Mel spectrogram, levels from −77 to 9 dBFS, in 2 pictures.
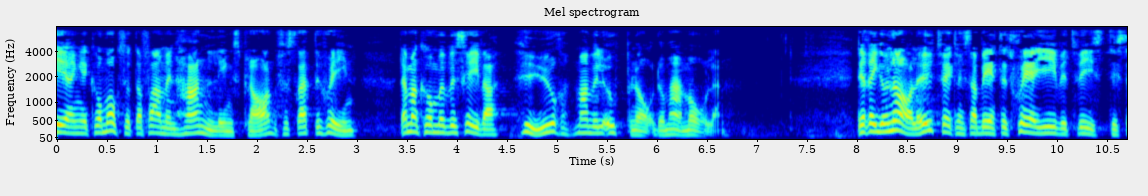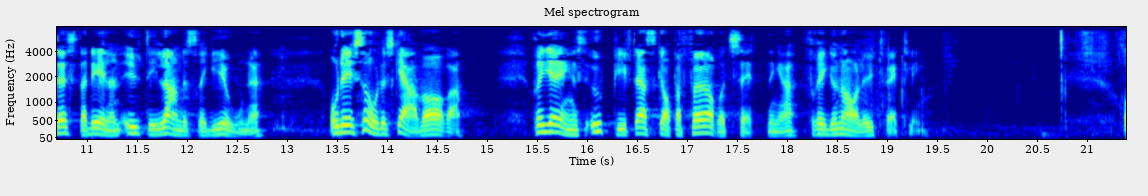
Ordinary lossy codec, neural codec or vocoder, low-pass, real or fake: MP3, 32 kbps; none; 7.2 kHz; real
